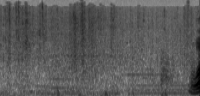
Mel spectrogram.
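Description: Near silence: room tone with a few faint clicks, until a man starts speaking right at the end.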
